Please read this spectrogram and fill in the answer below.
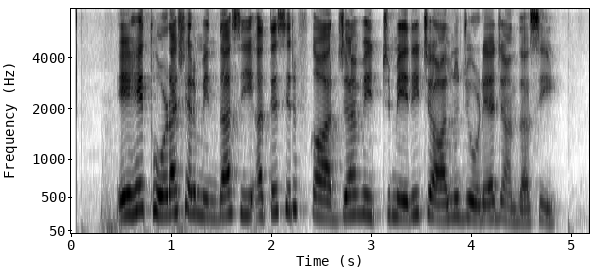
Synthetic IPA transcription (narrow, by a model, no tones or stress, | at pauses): eɦet̪ʰoːɽaːʃəɾmɪ̃nd̪aːsiːʔət̪eːsɪɾpʰkaːɾd͡ʒãːʋɪt͡ʃmeːɾiːt͡ʃaːlnũːd͡ʒoːɽejaːd͡ʒãːnd̪aːsiː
